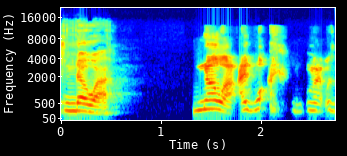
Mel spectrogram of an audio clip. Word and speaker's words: Noa: his name or her name her name it's Noah Noah I want that was my instinct Noah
